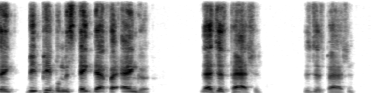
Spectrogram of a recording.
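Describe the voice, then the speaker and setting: A man speaks in an animated tone. His voice sounds dry and close, with no echo. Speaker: live stream host. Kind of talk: casual chat. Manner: loud.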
